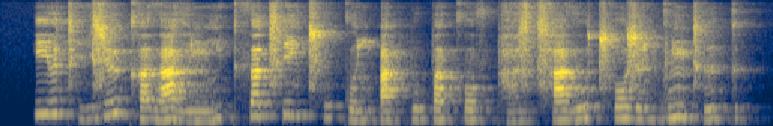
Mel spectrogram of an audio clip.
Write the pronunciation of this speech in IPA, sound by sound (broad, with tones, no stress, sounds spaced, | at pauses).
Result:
j ɨ˧˥˧ tʰ i̤˩˧ z ʉ˧˥˧ kʰ ɐ˩˧˩ ð a˩˧˩ ɣ ɨ˩ ɲ ʎ i̤˧˥˧ k θ ɐ˧˥˧ t͡sʰ i˦˨ ʎ t͡sʰ ṳ˧˥˧ k o˩˧ ʎ ʔ a˩˧˩ k p u˩˧ p ɐ˩˧˩ kʰ o˩˧ θ pʰ a̤˩˧˩ z t͡sʰ a˩˧˩ ð u˧˥˧ t͡sʰ o˧˥˧ z ɵ˦˨ ʎ ɡ u˧˥˧ ɲ tʰ ɨ˧˥˧ k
